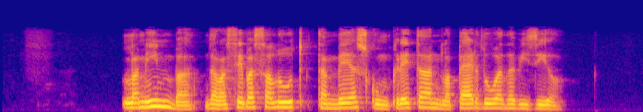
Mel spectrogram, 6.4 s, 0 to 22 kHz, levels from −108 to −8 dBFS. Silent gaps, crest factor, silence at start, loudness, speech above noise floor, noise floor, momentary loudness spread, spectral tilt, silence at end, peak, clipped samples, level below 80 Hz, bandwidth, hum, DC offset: none; 16 dB; 1.25 s; -17 LUFS; 65 dB; -81 dBFS; 8 LU; -6 dB/octave; 0.8 s; -2 dBFS; under 0.1%; -56 dBFS; 8 kHz; none; under 0.1%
